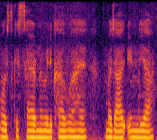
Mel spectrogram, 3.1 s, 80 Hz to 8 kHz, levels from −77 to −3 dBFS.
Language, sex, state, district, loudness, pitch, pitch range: Hindi, male, Jharkhand, Deoghar, -16 LUFS, 140 Hz, 135-140 Hz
